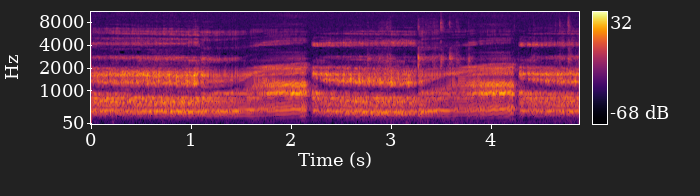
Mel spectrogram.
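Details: Sustained roaring from a male howler monkey, a sound given to defend territory and draw females: harsh, droning and deep-bodied, with bands that swoop upward before brief breaths at about two and four seconds.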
